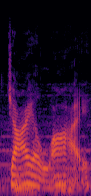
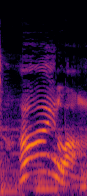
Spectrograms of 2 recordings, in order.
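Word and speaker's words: jai alai: What the heck is Jai-Ali? It's Hi-Li? It's pronounced Hi-Li!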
